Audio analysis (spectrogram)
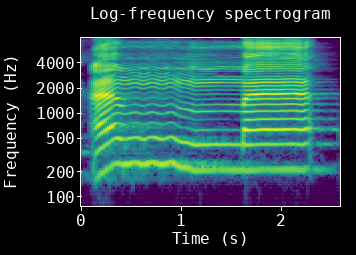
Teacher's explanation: میم کے اوپر تشدید ہے یہاں پر غنہ کریں گے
